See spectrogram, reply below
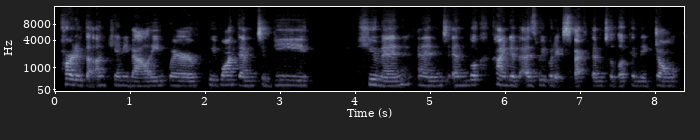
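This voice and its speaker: A woman's voice: fairly low pitch, pushed and bright, slight background noise. A woman speaking as a guest expert in an interview, explaining ideas in a conversational way. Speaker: guest expert, fear sociologist. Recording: roomy, echoey sound.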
